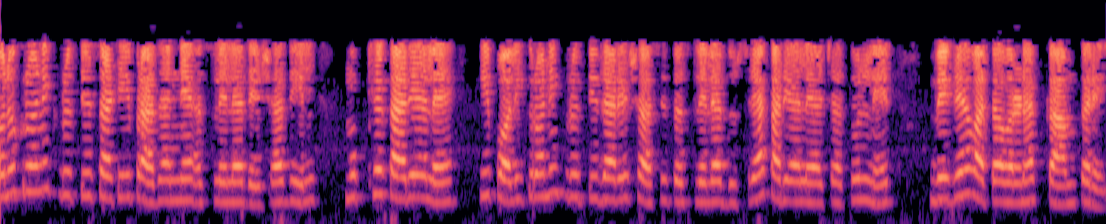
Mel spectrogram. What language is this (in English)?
Marathi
